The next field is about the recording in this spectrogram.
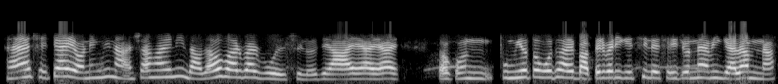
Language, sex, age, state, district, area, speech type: Bengali, female, 60+, West Bengal, Purulia, urban, conversation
